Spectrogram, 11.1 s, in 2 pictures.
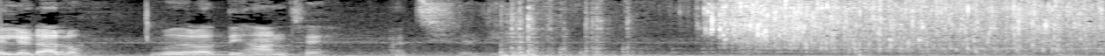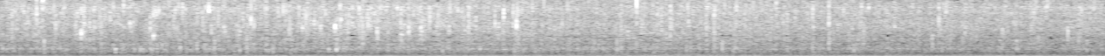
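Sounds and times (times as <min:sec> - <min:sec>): vegetables sizzling in hot oil: 0:03.5 - 0:11.0.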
